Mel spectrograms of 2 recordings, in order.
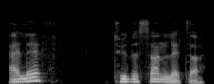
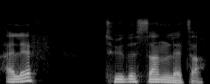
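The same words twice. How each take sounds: The two takes are said the same way.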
